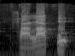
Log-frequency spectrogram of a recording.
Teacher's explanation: Huruf qaf di situ tercetak biru, artinya itu huruf qalqalah, dia memantul saat dia waqaf.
